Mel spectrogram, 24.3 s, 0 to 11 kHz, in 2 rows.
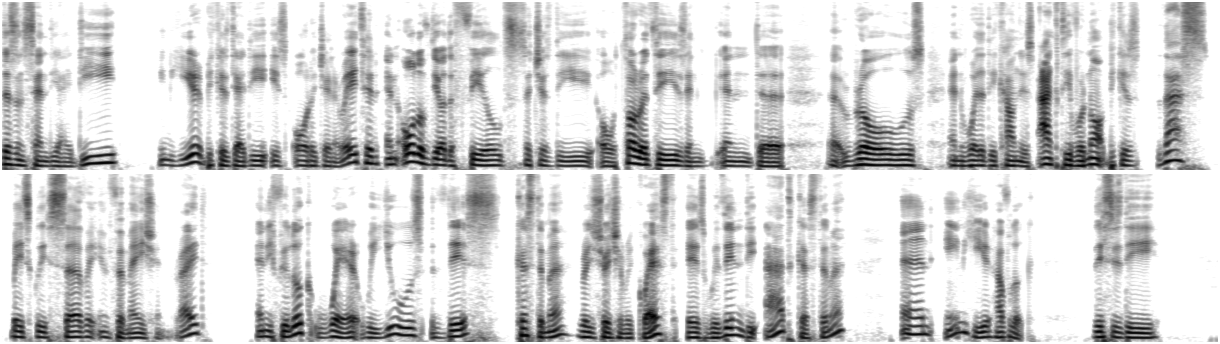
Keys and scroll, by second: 15.9 ctrl+Tab, 20.0 super+b.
